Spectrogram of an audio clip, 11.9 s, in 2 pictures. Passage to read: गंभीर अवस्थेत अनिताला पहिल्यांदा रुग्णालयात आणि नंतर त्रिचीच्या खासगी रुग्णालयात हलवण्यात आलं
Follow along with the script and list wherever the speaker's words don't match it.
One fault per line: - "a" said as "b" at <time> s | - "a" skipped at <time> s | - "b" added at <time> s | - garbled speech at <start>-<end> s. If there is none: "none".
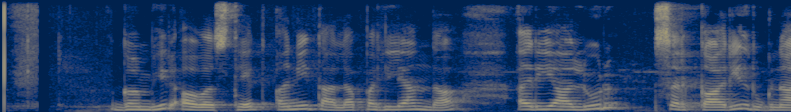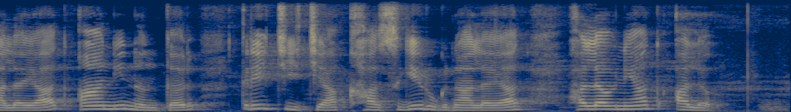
- "अरियालूर सरकारी" added at 3.9 s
